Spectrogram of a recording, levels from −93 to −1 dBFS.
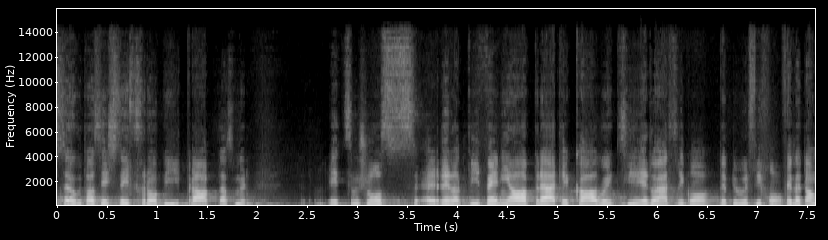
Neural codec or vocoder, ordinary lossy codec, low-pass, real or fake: codec, 44.1 kHz, 2.6 kbps, DAC; AAC, 96 kbps; 14.4 kHz; fake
